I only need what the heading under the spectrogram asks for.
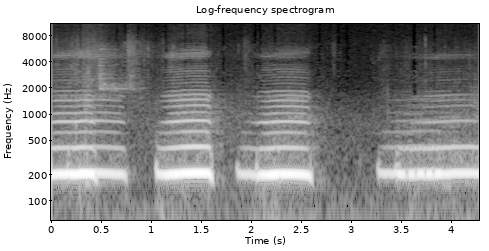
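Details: Gentle humming from an alpaca: four low, droning tones of steady pitch, the last longer and slightly pulsing, with short gaps between them and no other sounds.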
